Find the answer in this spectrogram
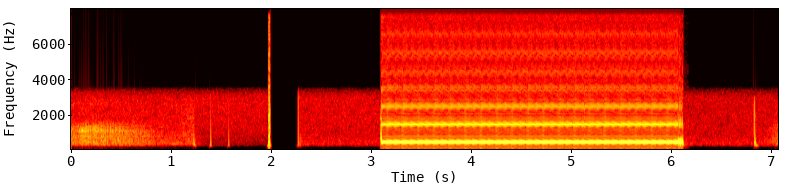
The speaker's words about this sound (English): Calgary Air, stand by for tones.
